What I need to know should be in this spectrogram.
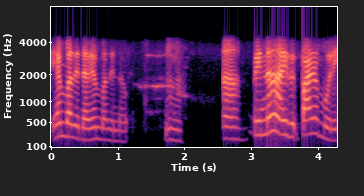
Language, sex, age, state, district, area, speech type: Malayalam, female, 30-45, Kerala, Kasaragod, rural, conversation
